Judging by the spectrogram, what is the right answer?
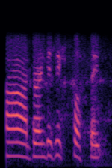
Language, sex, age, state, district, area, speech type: Telugu, female, 30-45, Telangana, Ranga Reddy, urban, conversation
